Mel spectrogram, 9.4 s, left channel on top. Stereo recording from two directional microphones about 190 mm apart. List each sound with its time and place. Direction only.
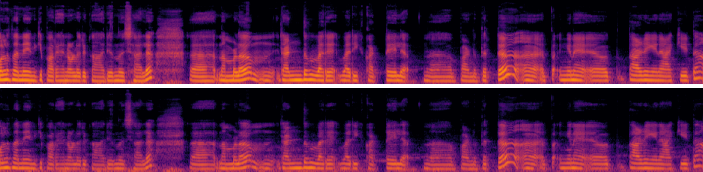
0.0 s speech: 45° left (ahead or behind)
